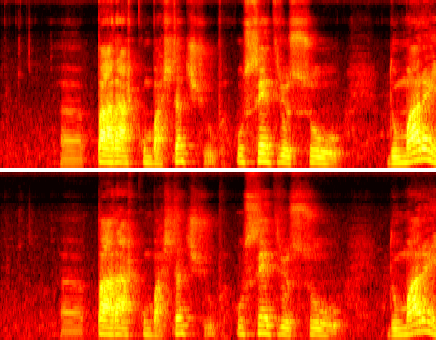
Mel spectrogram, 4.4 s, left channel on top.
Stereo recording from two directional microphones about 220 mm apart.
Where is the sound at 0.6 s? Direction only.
50° left (ahead or behind).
